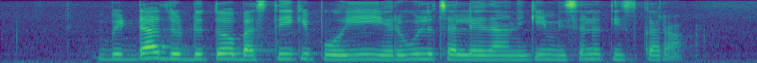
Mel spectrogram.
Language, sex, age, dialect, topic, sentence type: Telugu, female, 25-30, Southern, agriculture, statement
